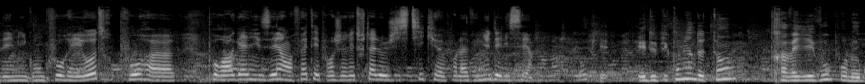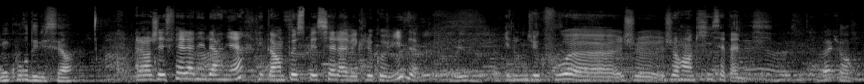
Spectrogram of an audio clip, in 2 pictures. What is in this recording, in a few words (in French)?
interview bruit de lire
